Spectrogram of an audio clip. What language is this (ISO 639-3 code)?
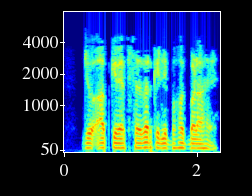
hin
